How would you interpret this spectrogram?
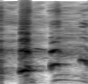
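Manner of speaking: high squealing laugh; burst of laughter. Real, not acted. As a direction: break into a shrieking laugh. Laughing at own joke.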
